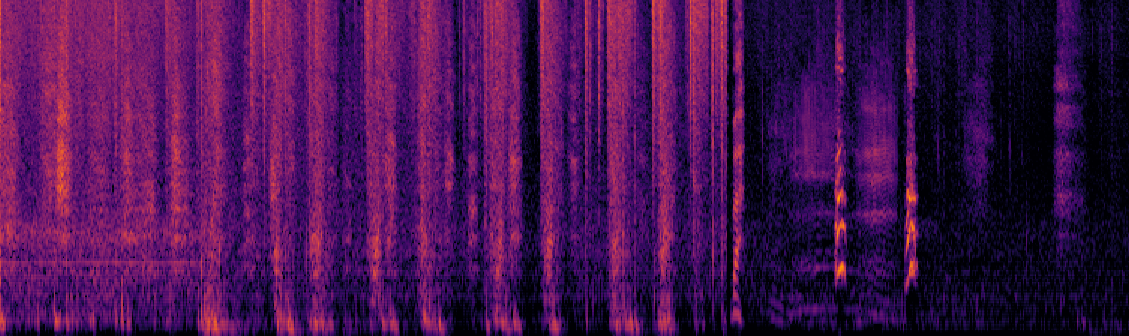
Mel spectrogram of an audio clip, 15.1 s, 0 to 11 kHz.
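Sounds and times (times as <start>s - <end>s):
footsteps crunching through snow: 0.0s - 9.8s.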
